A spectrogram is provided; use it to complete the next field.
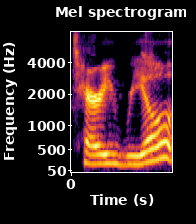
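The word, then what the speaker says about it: Terry Real: question is you you saw a relationship expert Terry reel is that right and am I pronouncing that correctly okay yes um and you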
